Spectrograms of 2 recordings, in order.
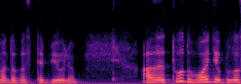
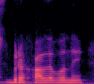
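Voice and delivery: plain reading voice

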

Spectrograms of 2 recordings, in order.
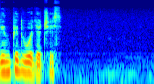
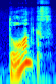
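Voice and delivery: "Тонкс" raised, with a rising questioning tune; surprised question; 6 semitones higher than usual. A narrator's reading. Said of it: "одночасно здивувалися Рон і Герміона". («Тонкс» здивовано, з висхідним тоном)

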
